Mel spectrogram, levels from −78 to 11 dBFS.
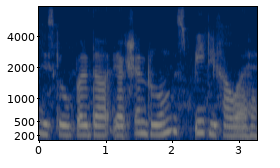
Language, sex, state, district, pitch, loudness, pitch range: Hindi, female, Chhattisgarh, Korba, 215 Hz, -36 LUFS, 205-245 Hz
